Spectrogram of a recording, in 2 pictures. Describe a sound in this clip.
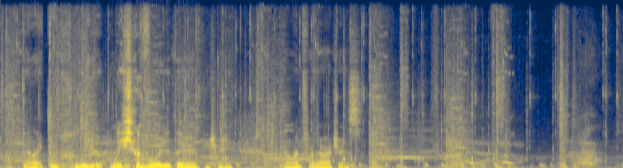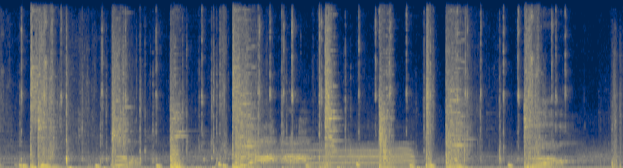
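Swords and shields clash with sharp metallic blows.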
